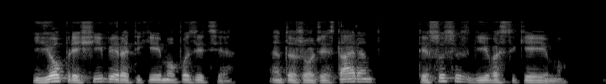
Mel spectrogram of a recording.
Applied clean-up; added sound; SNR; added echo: none; none; none; none.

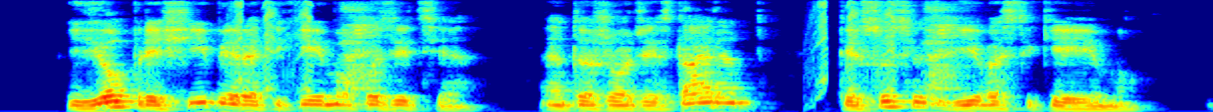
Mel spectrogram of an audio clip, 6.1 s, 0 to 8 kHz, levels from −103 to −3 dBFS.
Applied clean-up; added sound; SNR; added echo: none; Scratching (performance technique); 18 dB; reverberation time 0.1 s.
